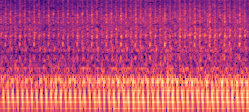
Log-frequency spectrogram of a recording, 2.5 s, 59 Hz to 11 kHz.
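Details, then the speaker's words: Yanmar 3GM diesel in a Hunter 35.5 sailboat after throttle cable replacement, idle being adjusted down with a flathead screw: slow, heavy chugging with uneven thumps and a shaky beat; idle speed too low causing shake, so it is brought back up. "That sounds about That's the shake right Yeah, there. that's a shake, so we're gonna bring it back up."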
